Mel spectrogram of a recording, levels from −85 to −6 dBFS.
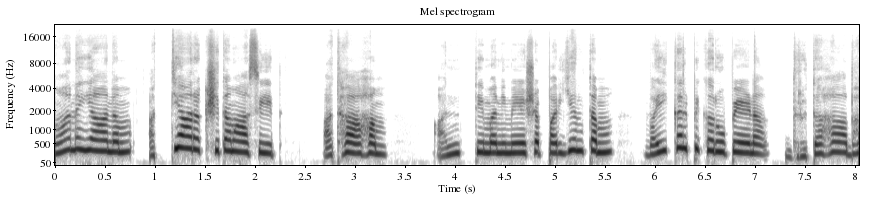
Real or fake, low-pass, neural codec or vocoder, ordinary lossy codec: fake; 19.8 kHz; codec, 44.1 kHz, 7.8 kbps, DAC; none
